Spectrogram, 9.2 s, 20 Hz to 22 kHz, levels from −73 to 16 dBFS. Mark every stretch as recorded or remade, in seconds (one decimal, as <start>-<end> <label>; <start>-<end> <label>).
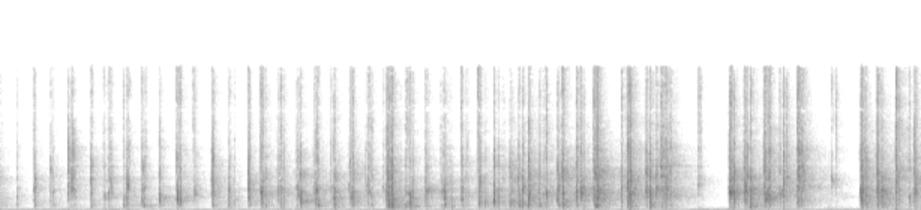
0.0-0.7 recorded; 0.7-2.5 remade; 2.5-3.9 recorded; 3.9-5.1 remade; 5.1-6.5 recorded; 6.5-7.1 remade; 7.1-9.2 recorded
